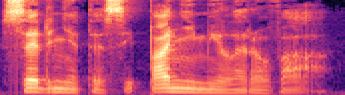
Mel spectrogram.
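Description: A man reading an audiobook, voicing a good-natured simple soldier in a low, grave, drawn-out way with colloquial everyday speech. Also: expressive, close to an everyday voice. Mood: solemn.

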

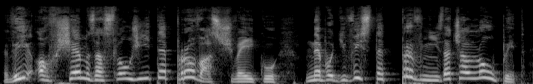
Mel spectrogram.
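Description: A man voicing an exasperated army lieutenant who berates his soldier at full shout, in an audiobook reading. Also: high-pitched, sing-song, voice pushed up. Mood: furious.

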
